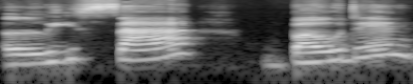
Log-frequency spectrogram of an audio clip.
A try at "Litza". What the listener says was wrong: Litza. T in the middle, girl.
